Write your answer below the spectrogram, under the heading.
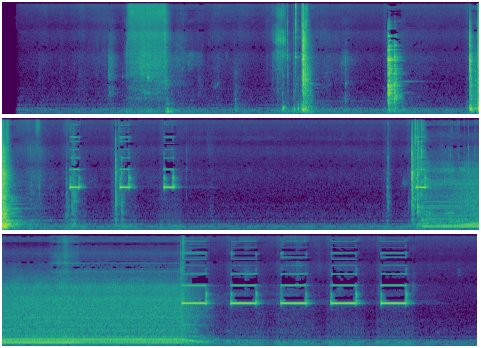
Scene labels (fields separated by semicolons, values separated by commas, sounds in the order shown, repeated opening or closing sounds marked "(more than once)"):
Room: kitchen; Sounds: running water, microwave, cutlery and dishes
